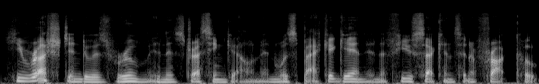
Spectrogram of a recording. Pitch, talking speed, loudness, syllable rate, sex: 120 Hz, 235 wpm, -24 LUFS, 4.8 syllables/s, male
